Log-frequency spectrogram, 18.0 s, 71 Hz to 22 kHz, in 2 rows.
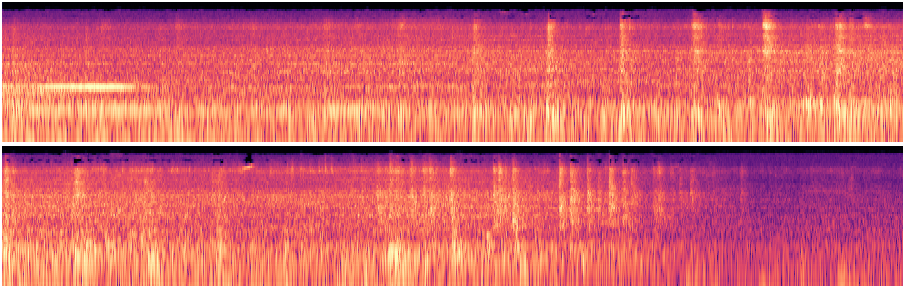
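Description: Freight train of container flat wagons rolling past, wheels rumbling and clicking over rail joints. The hum of the Vossloh Maxima 40 CC diesel locomotive fades out in the first second or two, and the wagon noise thins out near the end.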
